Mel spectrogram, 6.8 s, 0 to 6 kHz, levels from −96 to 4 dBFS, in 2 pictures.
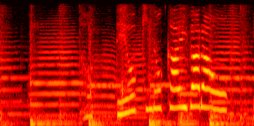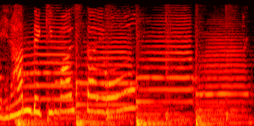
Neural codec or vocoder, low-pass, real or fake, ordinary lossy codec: vocoder, 44.1 kHz, 128 mel bands every 512 samples, BigVGAN v2; 5.4 kHz; fake; MP3, 48 kbps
